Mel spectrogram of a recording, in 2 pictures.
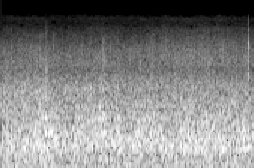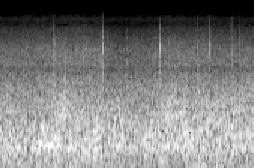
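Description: Model passenger train rolling past on the layout's track: a steady rolling rumble with a few faint clicks.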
